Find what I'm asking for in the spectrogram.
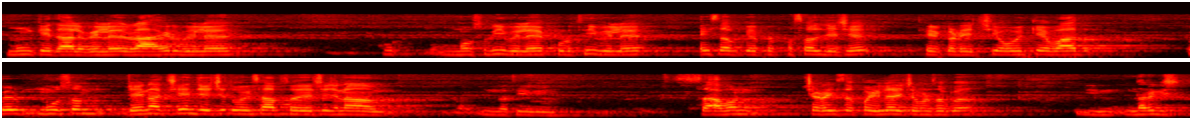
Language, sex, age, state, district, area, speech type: Maithili, male, 30-45, Bihar, Supaul, rural, spontaneous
